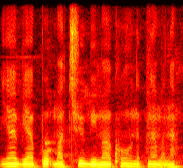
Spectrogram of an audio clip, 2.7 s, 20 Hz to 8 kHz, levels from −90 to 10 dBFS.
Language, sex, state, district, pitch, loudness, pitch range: Garo, male, Meghalaya, South Garo Hills, 110 Hz, -13 LUFS, 105-120 Hz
